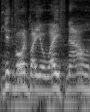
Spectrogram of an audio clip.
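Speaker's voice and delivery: yelling in an Austrian accent, pitched high. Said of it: "the yelling kinda Austrian voice".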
